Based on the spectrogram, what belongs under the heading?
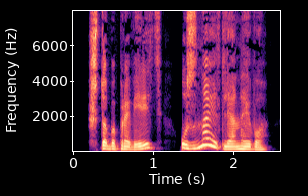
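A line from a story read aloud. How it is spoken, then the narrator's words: Sharp question. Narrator (Russian): резким тоном спросила миссис Бантри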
